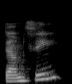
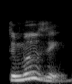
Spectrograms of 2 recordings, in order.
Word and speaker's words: Dumuzi: goddess Inanna and the god, and I'm gonna mispronounce this, Dumzi, Dumuzi, thank you.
